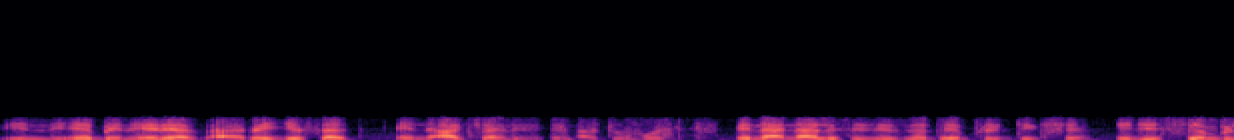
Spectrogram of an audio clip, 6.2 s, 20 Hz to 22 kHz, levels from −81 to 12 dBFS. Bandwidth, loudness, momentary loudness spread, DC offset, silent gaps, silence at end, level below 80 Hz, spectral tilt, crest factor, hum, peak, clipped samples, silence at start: 3.8 kHz; -21 LUFS; 17 LU; under 0.1%; none; 0 s; -74 dBFS; -2.5 dB/octave; 18 dB; none; -4 dBFS; under 0.1%; 0 s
